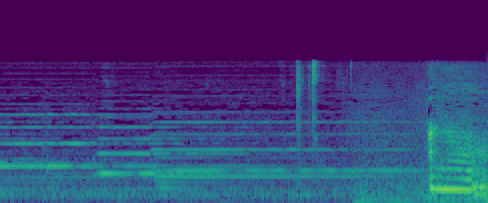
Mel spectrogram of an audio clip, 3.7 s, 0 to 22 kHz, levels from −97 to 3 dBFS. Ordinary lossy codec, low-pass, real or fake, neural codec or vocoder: none; 7.2 kHz; real; none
